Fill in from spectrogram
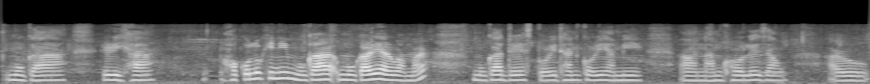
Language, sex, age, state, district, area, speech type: Assamese, female, 18-30, Assam, Dhemaji, rural, spontaneous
